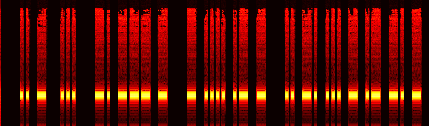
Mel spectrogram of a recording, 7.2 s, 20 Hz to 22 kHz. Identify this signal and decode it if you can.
Morse code, heard as a keyed tone, about 25 wpm, 1000 Hz. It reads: IT S NOT THAT INSTANT
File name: qotdfiles / 25wpm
